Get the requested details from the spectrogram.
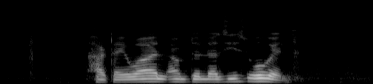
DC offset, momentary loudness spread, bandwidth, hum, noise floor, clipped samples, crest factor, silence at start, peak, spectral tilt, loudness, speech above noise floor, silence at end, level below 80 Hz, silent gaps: under 0.1%; 12 LU; 5.2 kHz; none; -74 dBFS; under 0.1%; 18 dB; 0.9 s; -10 dBFS; -9.5 dB/octave; -26 LUFS; 48 dB; 0.85 s; -82 dBFS; none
